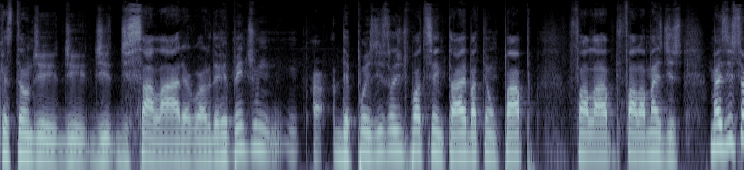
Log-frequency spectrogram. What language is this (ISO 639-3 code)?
por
